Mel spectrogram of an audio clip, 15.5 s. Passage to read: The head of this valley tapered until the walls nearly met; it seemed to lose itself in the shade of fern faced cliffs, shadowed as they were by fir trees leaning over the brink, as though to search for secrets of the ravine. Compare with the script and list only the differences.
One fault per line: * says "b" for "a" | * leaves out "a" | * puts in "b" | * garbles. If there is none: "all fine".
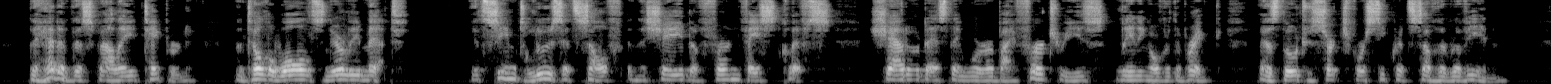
all fine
